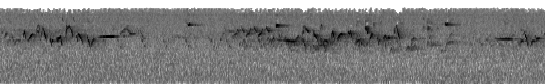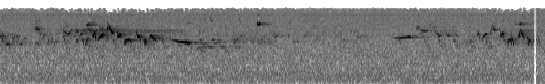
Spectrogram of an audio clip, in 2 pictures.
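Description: Small birds chirping in several bursts of quick, high calls over a steady background hiss.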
